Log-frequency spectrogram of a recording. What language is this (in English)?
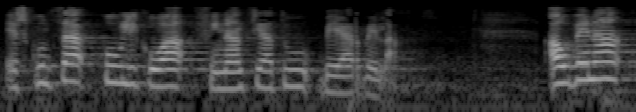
Basque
